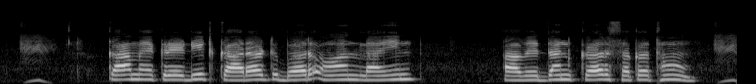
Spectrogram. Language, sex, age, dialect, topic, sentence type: Chhattisgarhi, male, 18-24, Eastern, banking, question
